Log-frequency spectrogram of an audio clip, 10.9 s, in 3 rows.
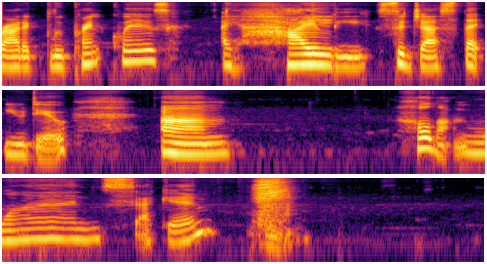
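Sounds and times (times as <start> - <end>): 
speech: 0.0 - 5.4, 6.6 - 9.6
person blowing nose: 9.1 - 9.6.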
